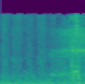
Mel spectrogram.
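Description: Soft rustling and brushing of two skeins of Pickles Pure Wool yarn being handled right in front of the microphone, a brief, breathy swish with a slightly louder rub near the end and no talking.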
